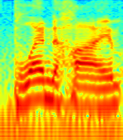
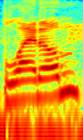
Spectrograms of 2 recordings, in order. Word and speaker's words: Blenheim: I've learned from the Blenheim... Oh wait, no, Blenheim, right, Bowfighter, Blenheim, yes, please the artists in the audience. Thank you. More of my Americanized pronunciations corrected.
